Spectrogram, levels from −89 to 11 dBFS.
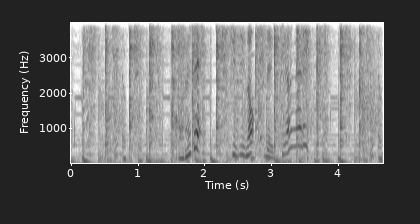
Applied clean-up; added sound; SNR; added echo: none; Cutlery, silverware; 4 dB; none.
